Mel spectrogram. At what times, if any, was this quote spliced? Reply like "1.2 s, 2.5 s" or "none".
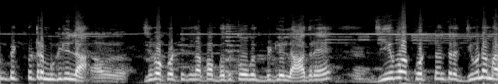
none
